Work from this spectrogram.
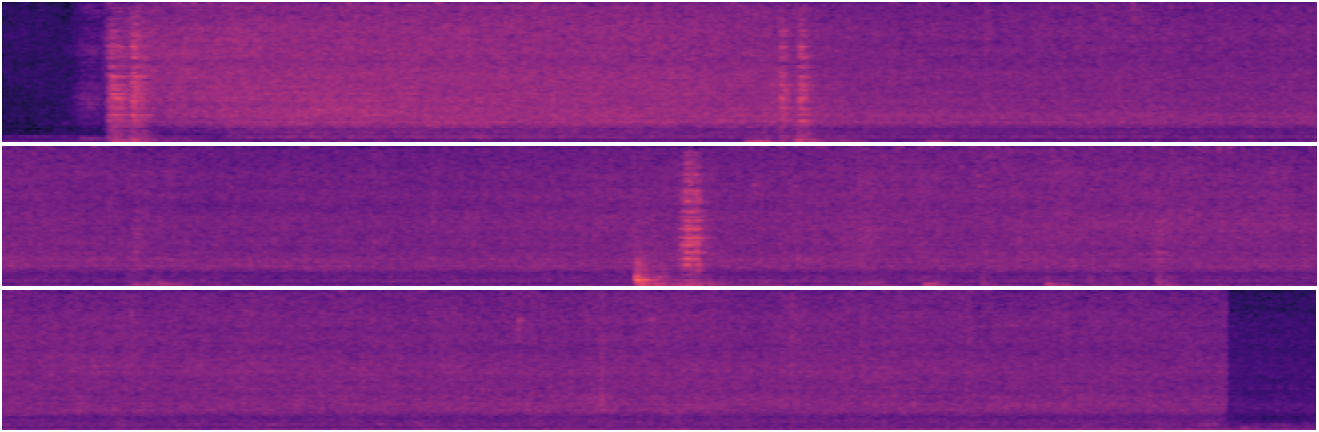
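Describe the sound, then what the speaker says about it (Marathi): Cauliflower, peas and potato sizzle and hiss steadily in a hot pan, with a few clinks from stirring against the metal. "आणि आता फ्लावर, वाटाणा, बटाटा भाजी टाकते."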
